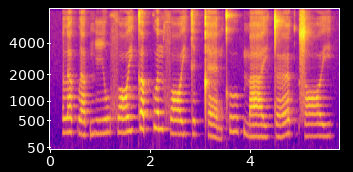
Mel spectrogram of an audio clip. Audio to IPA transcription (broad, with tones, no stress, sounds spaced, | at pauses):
l ɐ˧ k̚ l ɐ˨ k̚ ŋ iː˨˧ w f ɔː˨˧ j k ɐ˥ p̚ kʷ ɐ˥ n f ɔː˨ j k ɪ˨ k̚ pʰ ɛː˨˩ n kʰ uː˧ p̚ m aː˨ j t̪ œː˨˥ k̚ t͡s ɔː˧ j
